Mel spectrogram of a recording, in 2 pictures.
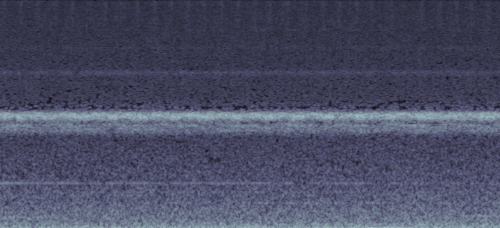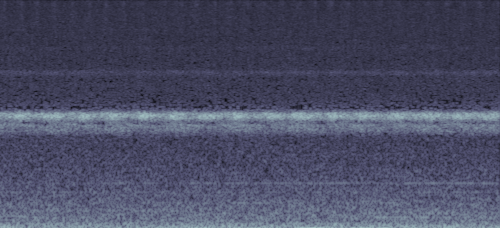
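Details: Unvarying, high, ringing cricket trill carrying on for the whole stretch, set against a soft background drone.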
